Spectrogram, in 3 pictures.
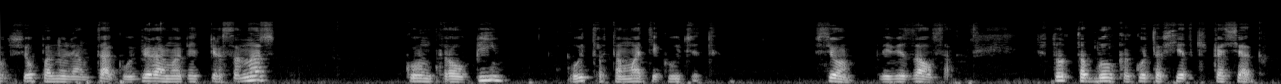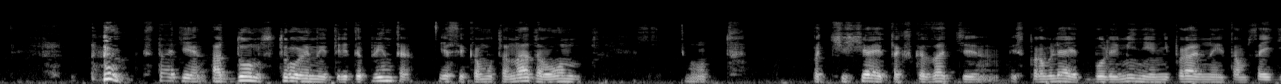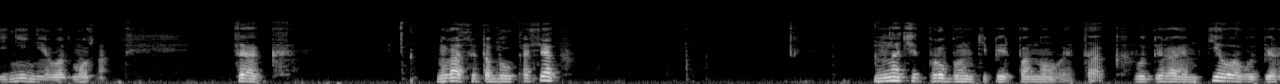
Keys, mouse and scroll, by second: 1.4 click, 2.8 shift+click, 4.3 ctrl+p, 10.9 n, 26.3 scroll up 2, 27.0-28.1 scroll down 3, 28.4 middle click, 30.7 ctrl+z, 32.5 ctrl+z, 34.3 KP_1, 36.0-36.4 scroll up 2, 36.9 scroll down 1, 37.7 shift+click.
